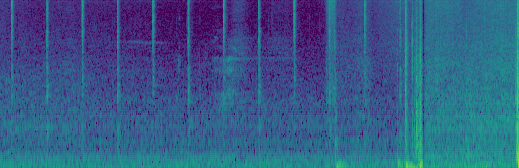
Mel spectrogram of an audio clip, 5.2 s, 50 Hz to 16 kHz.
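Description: Toyota 4Runner's turn-signal flasher ticking steadily, about three clicks a second, heard inside the cab. Near the end come a few thuds and a loud bang as the driver's door is shut.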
